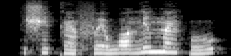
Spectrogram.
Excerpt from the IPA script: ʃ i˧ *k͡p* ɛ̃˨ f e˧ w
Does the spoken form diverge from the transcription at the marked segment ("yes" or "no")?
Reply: yes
